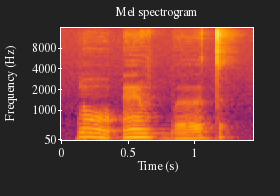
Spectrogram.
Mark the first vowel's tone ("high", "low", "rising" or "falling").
falling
